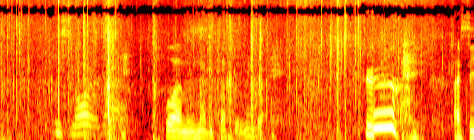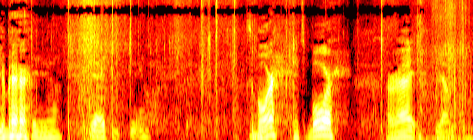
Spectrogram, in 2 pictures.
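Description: Leaves and branches rustle as a man pushes through brush.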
